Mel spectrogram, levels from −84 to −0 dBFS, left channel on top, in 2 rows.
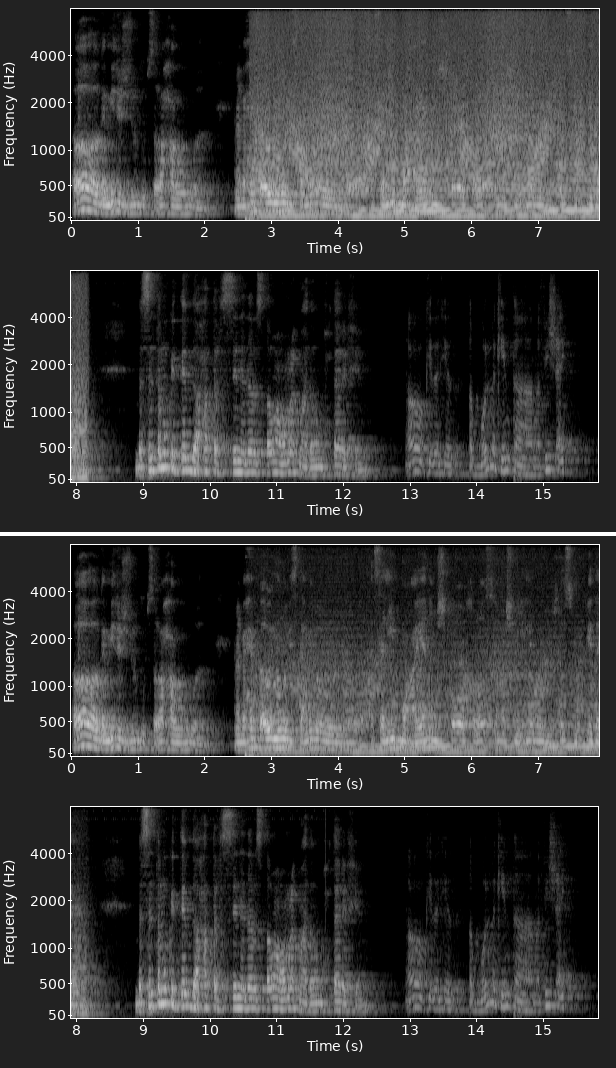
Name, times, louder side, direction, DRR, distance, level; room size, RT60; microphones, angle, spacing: voice 1, 0.0-2.1 2.4-8.2 8.5-8.6 8.9-12.4, equal, 20° right, 4 dB, 0.6 m, -30 dB
sound 1, 2.6-11.7, right 15 dB, 60° right, 0.6 m, -26 dB
sound 2, 2.7-8.2, left 7 dB, 80° left, 0.3 m, -32 dB
voice 2, 12.9-15.3, left 1 dB, 20° left, 3 dB, 1.2 m, -43 dB
17.5 x 11.5 x 2.5 m, 1.0 s
head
